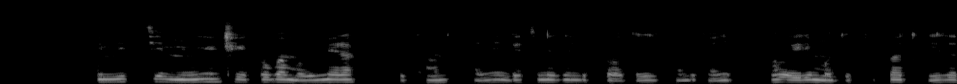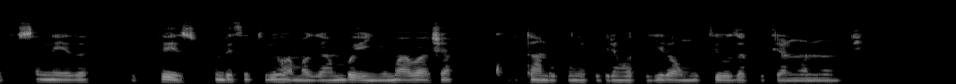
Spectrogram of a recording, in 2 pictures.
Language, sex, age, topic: Kinyarwanda, male, 18-24, health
